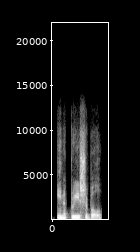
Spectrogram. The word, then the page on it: Inappreciable: Indian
